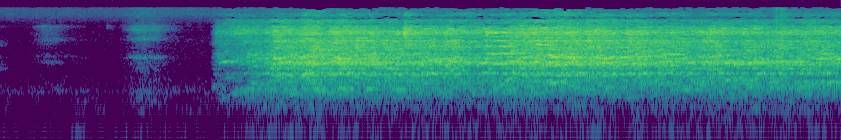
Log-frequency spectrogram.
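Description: Canned studio-audience laughter track, coming in about a second and a half in after a brief silence and going on steadily.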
